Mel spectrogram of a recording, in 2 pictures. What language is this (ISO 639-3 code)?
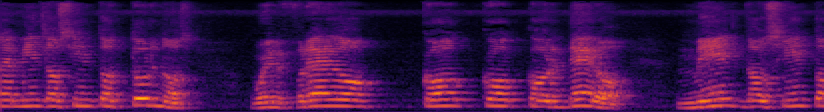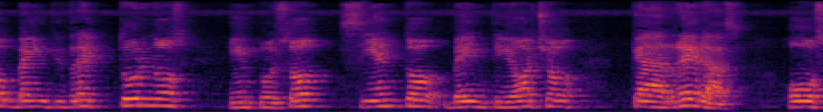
spa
